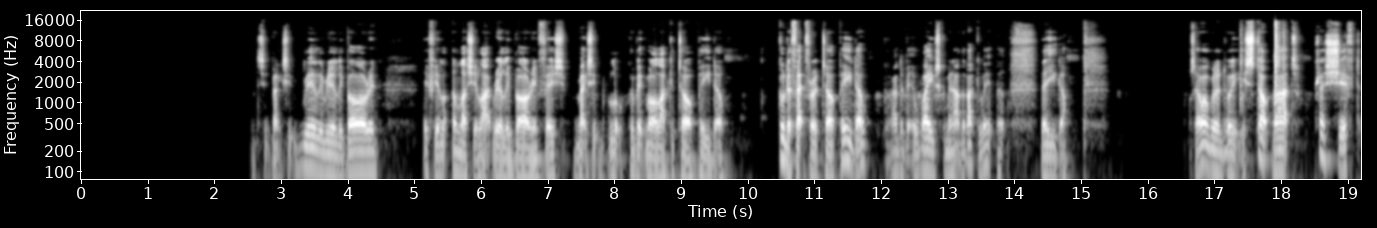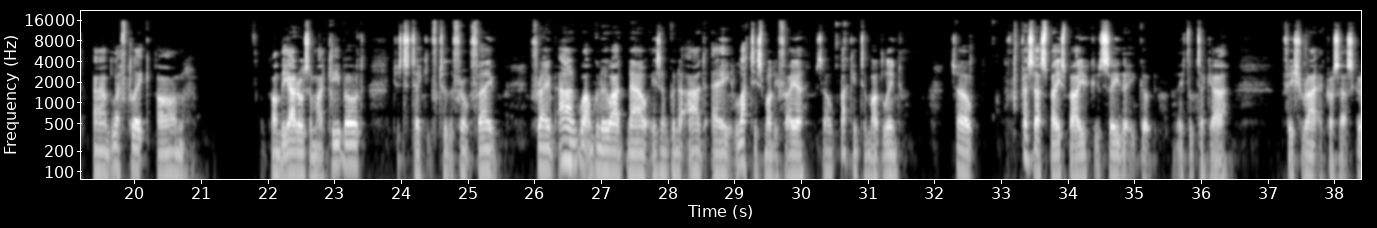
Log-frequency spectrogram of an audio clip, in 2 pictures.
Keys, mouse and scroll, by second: 1.8-2.9 scroll, 3.3 scroll, 8.5 middle click, 17.9 space, 23.0 Left, 30.9 click, 31.7 middle click, 31.8 middle click, 32.3 scroll down 2, 32.9 middle click, 33.1 space, 34.5 middle click, 37.4 space.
